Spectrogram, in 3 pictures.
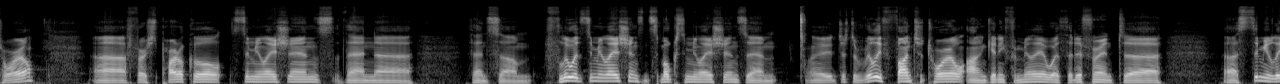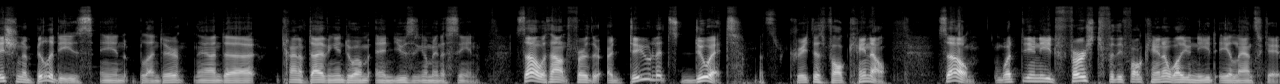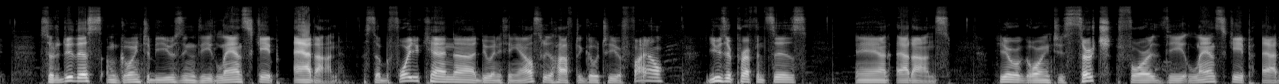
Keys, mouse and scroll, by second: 22.6-25.0 middle drag, 29.0 x, 32.1-33.9 drag.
